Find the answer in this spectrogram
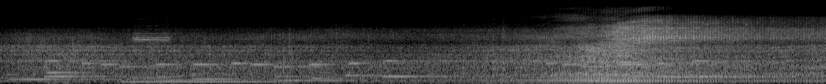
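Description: Background music with held notes, and a motorcycle passing close by: its noise swells about five seconds in, peaks, and fades away.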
